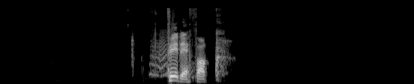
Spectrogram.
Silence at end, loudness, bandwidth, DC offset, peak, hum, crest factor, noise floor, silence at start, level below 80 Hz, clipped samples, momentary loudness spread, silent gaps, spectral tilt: 1.9 s; -18 LUFS; 15 kHz; under 0.1%; -2 dBFS; none; 24 dB; -80 dBFS; 1.5 s; -72 dBFS; under 0.1%; 18 LU; none; -4.5 dB/octave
